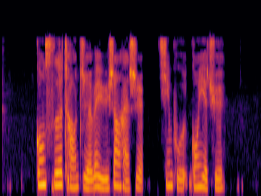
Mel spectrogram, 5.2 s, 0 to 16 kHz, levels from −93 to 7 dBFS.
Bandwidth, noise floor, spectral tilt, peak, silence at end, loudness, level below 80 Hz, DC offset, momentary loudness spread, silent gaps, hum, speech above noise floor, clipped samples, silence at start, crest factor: 8 kHz; -64 dBFS; -3.5 dB/octave; -2 dBFS; 0.75 s; -17 LUFS; -60 dBFS; under 0.1%; 10 LU; none; none; 48 dB; under 0.1%; 0.75 s; 16 dB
